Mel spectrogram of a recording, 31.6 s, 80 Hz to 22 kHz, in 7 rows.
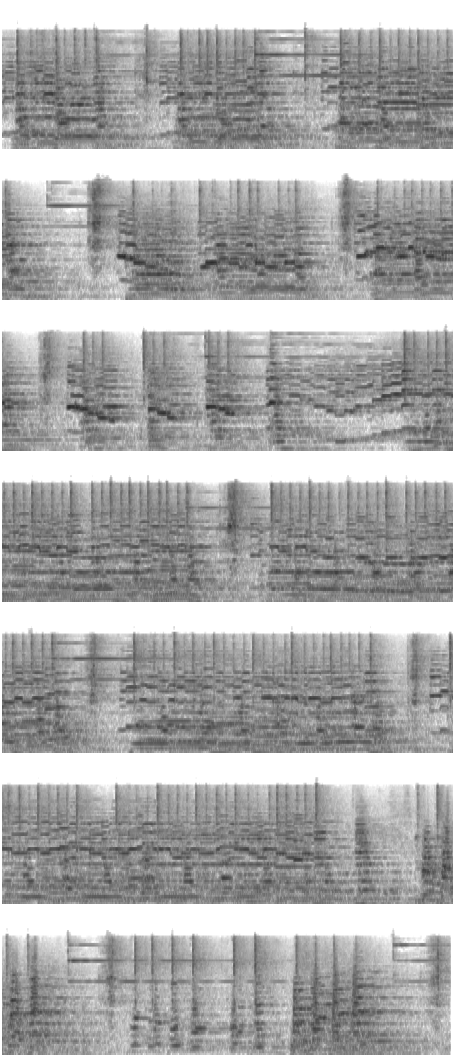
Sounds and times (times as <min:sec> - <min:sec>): Musical instrument: 0:00.0 - 0:31.5.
